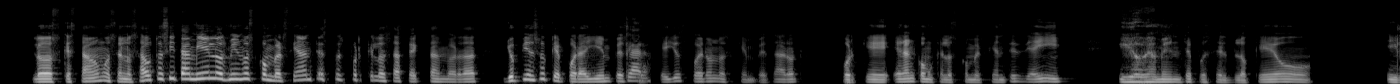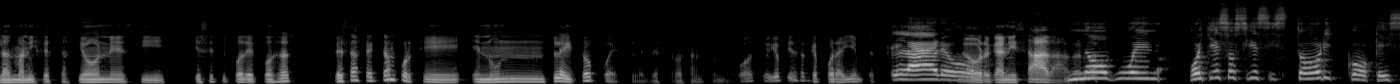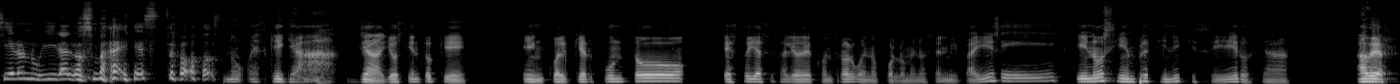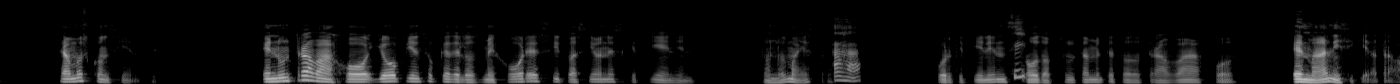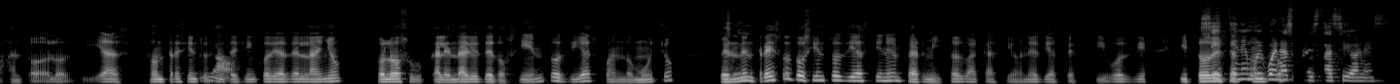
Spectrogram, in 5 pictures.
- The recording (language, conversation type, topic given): Spanish, podcast, ¿Qué te lleva a priorizar a tu familia sobre el trabajo, o al revés?
- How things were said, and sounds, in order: laughing while speaking: "los maestros"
